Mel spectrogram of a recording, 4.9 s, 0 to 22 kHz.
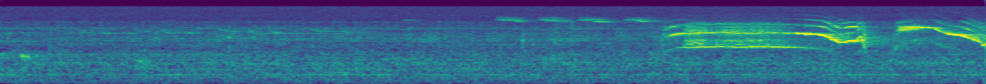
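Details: Female brambling photographed 31 March 2018 at Saiko Wild Bird Forest Park in Japan, giving a rough, buzzy, drawn-out call that slides downward, then a shorter upward-bent note. Faint thin high squeaks precede it.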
